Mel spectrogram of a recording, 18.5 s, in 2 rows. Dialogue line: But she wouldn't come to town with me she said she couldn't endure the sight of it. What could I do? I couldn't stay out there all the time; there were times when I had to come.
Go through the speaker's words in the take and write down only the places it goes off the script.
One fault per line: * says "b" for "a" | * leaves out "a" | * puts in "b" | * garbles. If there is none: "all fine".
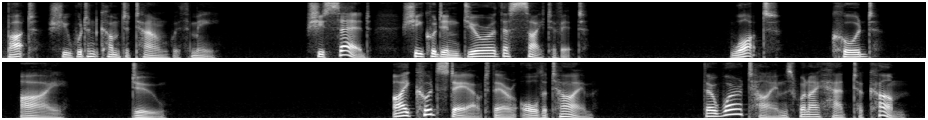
* says "could" for "couldn't"
* says "could" for "couldn't"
